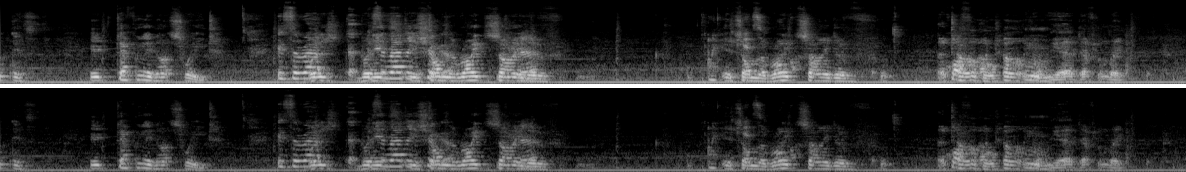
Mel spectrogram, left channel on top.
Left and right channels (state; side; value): quieter; right; 8.8 dB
